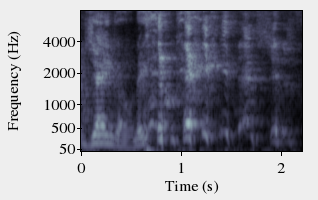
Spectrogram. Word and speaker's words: Django: That nigga beard look like Django. Nigga. Okay? That shit is fucked up. And the D is silent.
